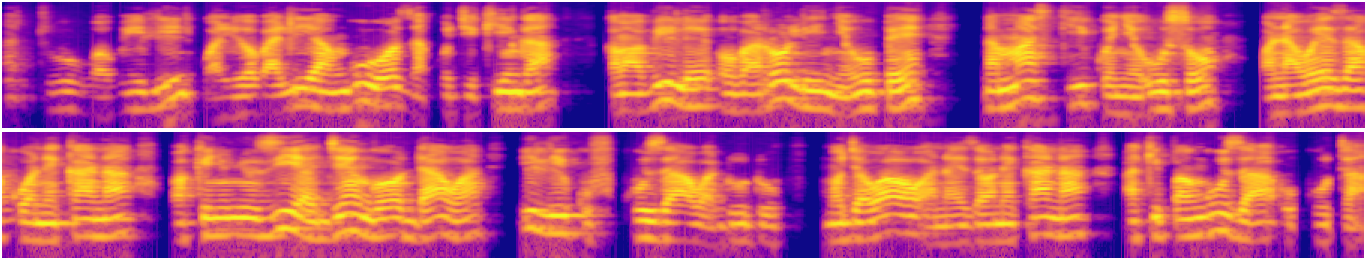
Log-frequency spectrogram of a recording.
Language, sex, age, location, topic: Swahili, male, 50+, Kisumu, health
